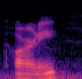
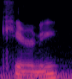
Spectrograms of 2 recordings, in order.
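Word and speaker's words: Kearney: it's not it's shadron Carney you hear you'll hear the national news pronounce it Kierney I don't know there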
